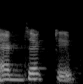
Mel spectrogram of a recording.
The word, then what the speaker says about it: adjective: অ্যাডজেক্টিভ হয়, Adjective. হিসেবে ব্যবহার হয়। এই যে এখানে একটা ডি আছে, এই ডিটা হচ্ছে সাইলেন্ট, আমরা পড়বো না।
